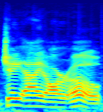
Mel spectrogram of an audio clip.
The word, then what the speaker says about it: Jiro: Because it's Asian, so it's not a soft J. Don't know exactly how the name is pronounced, but Jiro.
